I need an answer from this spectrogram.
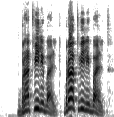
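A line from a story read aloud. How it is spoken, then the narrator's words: Shouting. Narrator (Russian): закричал он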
